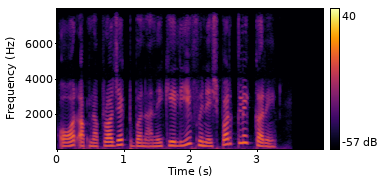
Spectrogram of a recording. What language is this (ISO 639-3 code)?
hin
